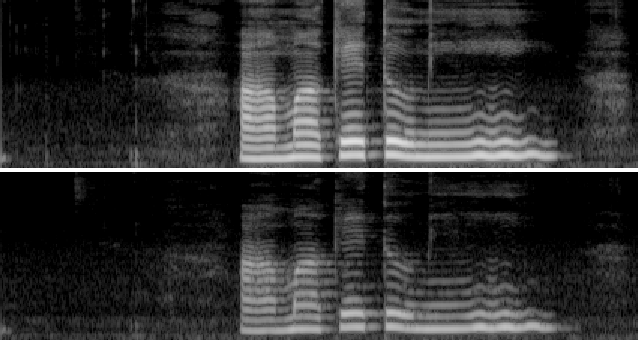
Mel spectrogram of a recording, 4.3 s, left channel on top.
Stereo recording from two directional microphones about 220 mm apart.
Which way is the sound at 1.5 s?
50° left (ahead or behind).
